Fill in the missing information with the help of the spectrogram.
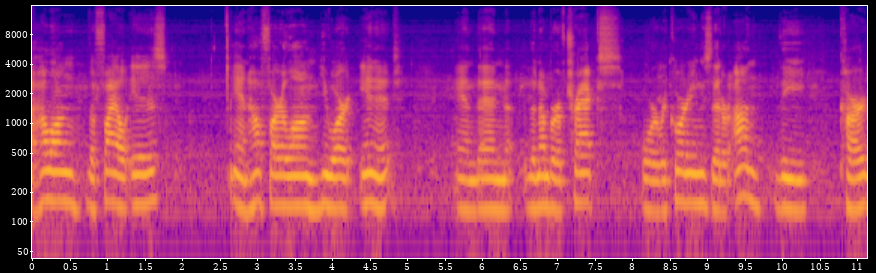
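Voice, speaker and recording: Halting man demonstrating gadgets, noisy recording. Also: fairly high pitch. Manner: halting, matter-of-fact. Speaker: radio reviewer. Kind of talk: casual product demonstration. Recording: clear background noise.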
